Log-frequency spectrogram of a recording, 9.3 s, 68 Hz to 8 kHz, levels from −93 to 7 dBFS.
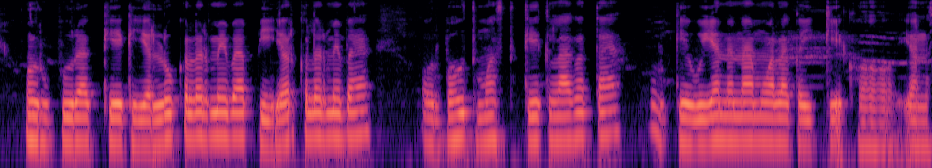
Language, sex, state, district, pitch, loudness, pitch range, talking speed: Bhojpuri, male, Uttar Pradesh, Deoria, 150 Hz, -27 LUFS, 140-160 Hz, 160 wpm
